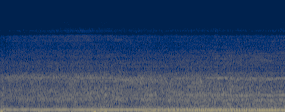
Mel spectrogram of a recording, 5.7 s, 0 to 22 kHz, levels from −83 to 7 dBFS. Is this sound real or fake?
fake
